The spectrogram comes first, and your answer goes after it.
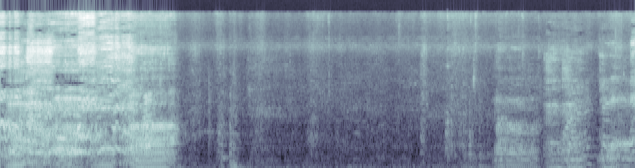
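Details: Pigs at a breeder's farm in Cambodia keeping wild and domestic pigs: a loud, harsh, noisy squealing burst for nearly two seconds, then near quiet with faint shuffling before softer squeals return near the end.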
